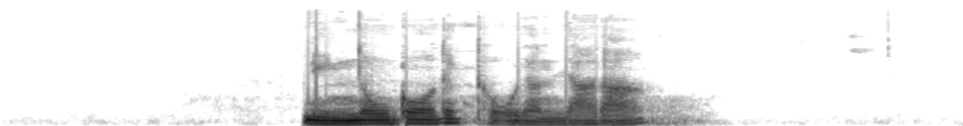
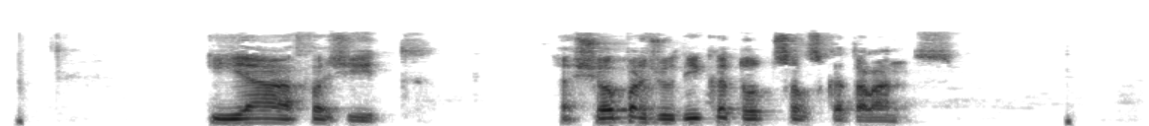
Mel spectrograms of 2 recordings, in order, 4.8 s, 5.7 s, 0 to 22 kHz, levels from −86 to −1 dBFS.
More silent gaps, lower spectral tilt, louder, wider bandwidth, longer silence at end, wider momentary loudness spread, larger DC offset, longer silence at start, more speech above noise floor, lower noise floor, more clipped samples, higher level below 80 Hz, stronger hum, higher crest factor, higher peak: neither; first, -10 dB/octave vs -3 dB/octave; about the same, -16 LUFS vs -17 LUFS; first, 9.8 kHz vs 8 kHz; first, 1.55 s vs 1 s; second, 11 LU vs 15 LU; neither; first, 1.55 s vs 0.1 s; second, 62 dB vs 67 dB; second, -79 dBFS vs -84 dBFS; neither; first, -42 dBFS vs -62 dBFS; neither; about the same, 18 dB vs 18 dB; about the same, -2 dBFS vs -2 dBFS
